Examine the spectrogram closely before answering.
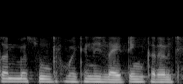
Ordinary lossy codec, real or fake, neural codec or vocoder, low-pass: none; fake; codec, 16 kHz, 2 kbps, X-Codec, HuBERT features, trained on general audio; 3.6 kHz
